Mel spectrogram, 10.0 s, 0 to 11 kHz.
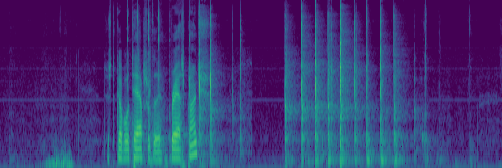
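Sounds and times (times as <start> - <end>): metal punch tapping pin: 2.5 - 5.0.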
